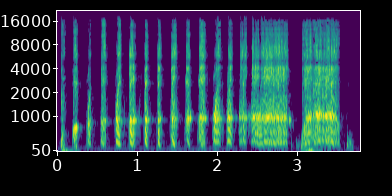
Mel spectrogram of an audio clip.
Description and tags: A guy getting choked.
male, person, choke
